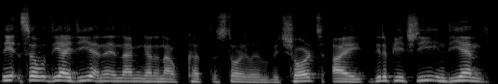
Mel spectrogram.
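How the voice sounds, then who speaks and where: A man's voice: fairly high pitch, fast, a little mellow, clean tone. Thoughtful man from Portugal, podcast guest. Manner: thoughtful, many restarts and fillers. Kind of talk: casual interview chat. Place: podcast studio.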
